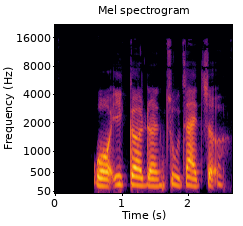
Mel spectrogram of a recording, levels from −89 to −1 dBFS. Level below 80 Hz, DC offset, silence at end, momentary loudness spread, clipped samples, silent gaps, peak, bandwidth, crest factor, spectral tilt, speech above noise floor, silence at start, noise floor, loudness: -62 dBFS; under 0.1%; 0.15 s; 8 LU; under 0.1%; none; -2 dBFS; 15.5 kHz; 18 dB; -6.5 dB/octave; over 72 dB; 0.6 s; under -90 dBFS; -19 LUFS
